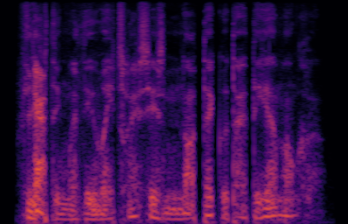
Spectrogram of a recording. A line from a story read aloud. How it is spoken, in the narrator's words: Fleur whispered in his ear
